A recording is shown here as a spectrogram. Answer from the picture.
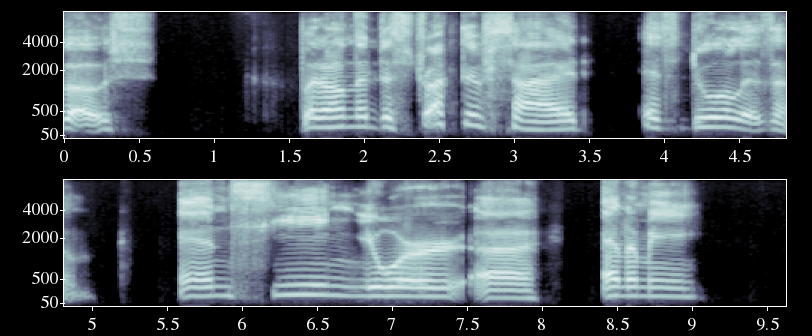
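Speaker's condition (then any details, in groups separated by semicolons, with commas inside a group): Cerebral palsy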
